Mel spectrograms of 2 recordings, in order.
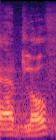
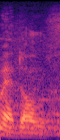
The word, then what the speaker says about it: Adolf: অ্যাডলফ, হ্যাঁ, অনেকেই উচ্চারণটা করে প্রনাউন্স করে অ্যাডলফ, কিন্তু আসলে অ্যাকচুয়ালি আমার নাম অ্যাডলফ।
